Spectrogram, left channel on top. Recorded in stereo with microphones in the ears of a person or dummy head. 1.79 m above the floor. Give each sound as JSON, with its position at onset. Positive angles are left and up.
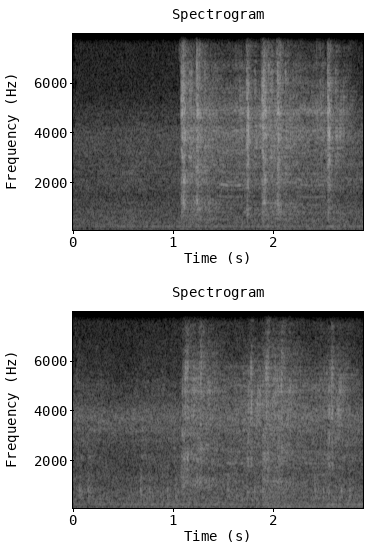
{"t": 1.1, "sound": "a camera shutter", "side_deg": 70, "distance_m": 7.5}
